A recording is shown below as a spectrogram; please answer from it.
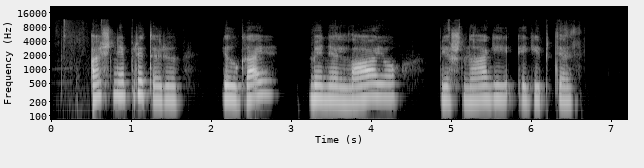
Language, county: Lithuanian, Vilnius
